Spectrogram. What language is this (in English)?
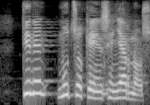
Spanish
